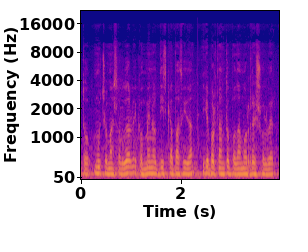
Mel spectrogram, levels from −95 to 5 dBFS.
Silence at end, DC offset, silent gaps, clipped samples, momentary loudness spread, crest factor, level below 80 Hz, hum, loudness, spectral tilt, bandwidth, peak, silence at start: 0 s; under 0.1%; none; under 0.1%; 3 LU; 14 dB; -50 dBFS; none; -27 LUFS; -7.5 dB/octave; 10 kHz; -12 dBFS; 0 s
